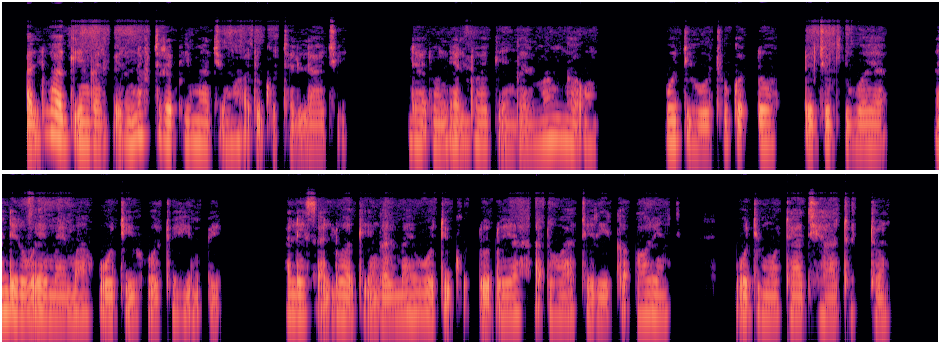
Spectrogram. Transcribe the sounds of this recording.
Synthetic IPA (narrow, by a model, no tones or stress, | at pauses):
ʔalːuwaɡɛŋɡalɓɛ̰ɗɔnaftiɾabimad͡ʒimha̰duɡɔtʰalːad͡ʒi | ndɛaɗnḭa̰lːuwaɡɛ̰ŋɡalmaŋɡa̰ʔɔn | wodihɔtʰɔɡɔɗːɔ | ɗɔd͡ʒoɡiwaja | ʔandɛɾwɔ̰jɛmajmahodihɔtʰɔɦimɓɛ | halɛsa̰lːuwaɡɛ̰ŋɡalmajwodiɡɔɗːɔ̰ɗɔjaha̰ɗɔwa̰tʰiɾika̰ʔɔɾɛnt | wo̰dimɔtad͡ʒihatʰɔtʰːɔn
